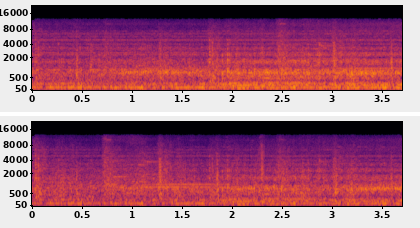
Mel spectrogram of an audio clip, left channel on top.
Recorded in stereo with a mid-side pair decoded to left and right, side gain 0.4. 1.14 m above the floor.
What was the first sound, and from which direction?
A machine running, 40° left.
